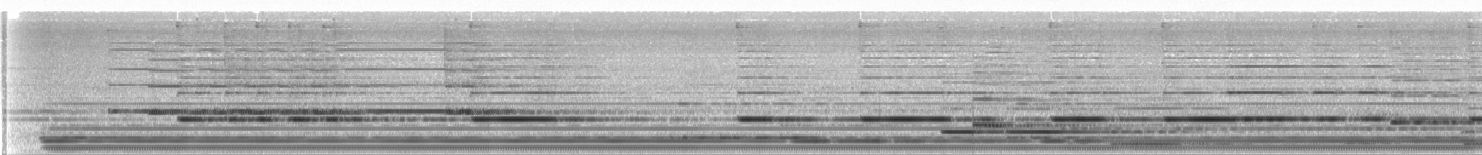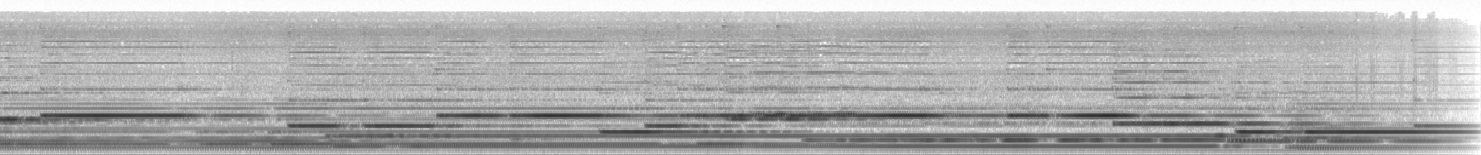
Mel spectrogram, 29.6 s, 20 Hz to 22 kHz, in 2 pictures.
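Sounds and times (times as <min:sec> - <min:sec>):
micro organ: 0:00.0 - 0:29.6.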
